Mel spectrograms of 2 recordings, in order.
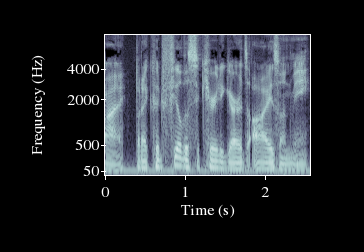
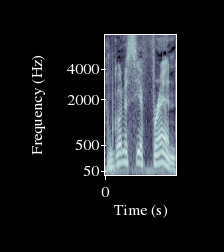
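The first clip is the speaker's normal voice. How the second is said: barked, abrupt and rough, sharp, pitched up; 9 semitones higher than usual. Narrator answering a man who asked his business on the upper floors, barked. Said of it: "I barked at him".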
